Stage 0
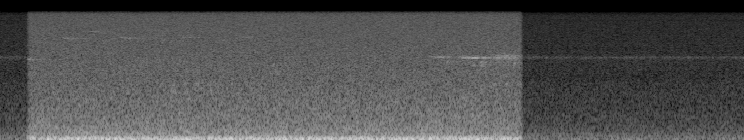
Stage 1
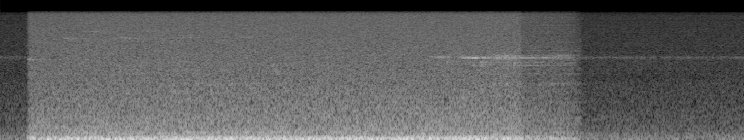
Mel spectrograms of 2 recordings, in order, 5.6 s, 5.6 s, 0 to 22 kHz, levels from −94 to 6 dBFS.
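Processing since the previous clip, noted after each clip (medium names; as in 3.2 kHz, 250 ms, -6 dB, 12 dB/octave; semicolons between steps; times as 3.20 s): gated-style reverb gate 470 ms rising, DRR 4.5 dB; trim +4 dB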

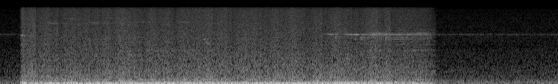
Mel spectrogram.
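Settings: compression, threshold -17 dBFS, peak gain reduction 8 dB; trim -1 dB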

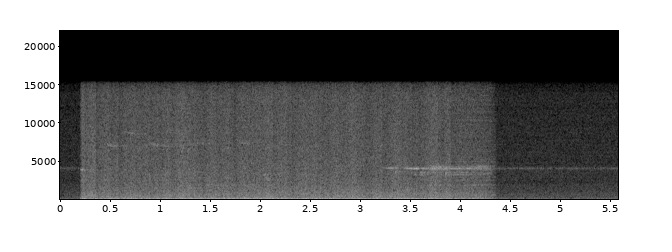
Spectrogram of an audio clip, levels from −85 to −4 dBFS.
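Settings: bass shelf 290 Hz -10 dB; trim -2 dB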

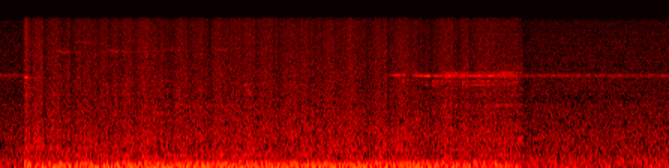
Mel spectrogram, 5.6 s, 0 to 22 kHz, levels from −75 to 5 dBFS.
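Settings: compression 10:1, threshold -38 dBFS, peak gain reduction 12 dB; trim +3 dB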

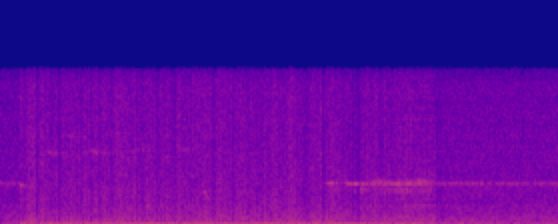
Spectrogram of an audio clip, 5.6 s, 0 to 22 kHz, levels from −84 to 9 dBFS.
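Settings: peak limiter -31 dBFS, peak gain reduction 7 dB; trim +2 dB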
